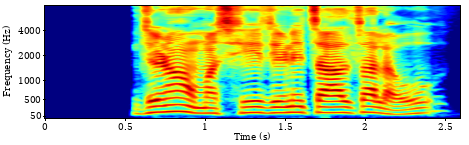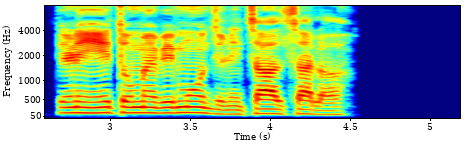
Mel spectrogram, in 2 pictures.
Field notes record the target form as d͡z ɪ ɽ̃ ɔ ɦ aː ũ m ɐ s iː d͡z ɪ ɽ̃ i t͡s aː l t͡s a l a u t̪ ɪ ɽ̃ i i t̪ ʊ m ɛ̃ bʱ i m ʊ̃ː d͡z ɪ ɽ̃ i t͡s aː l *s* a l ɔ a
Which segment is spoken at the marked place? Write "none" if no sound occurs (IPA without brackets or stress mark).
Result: t͡s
